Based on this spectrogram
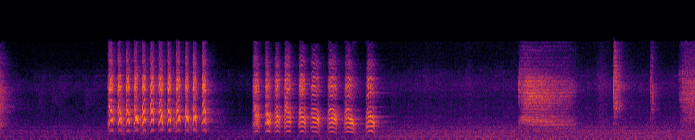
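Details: Cucak ijo, a kept Greater Green Leafbird in gacor form, delivers 'tembakan' shots: a fast burst of bright high notes, then a slower run of down-slurred whistled chirps, and a brief harsh rasp near the end, with faint low rumble behind.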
